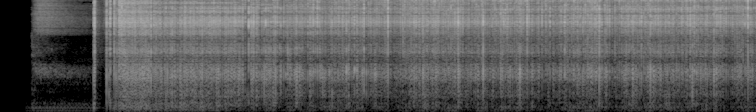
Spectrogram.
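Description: A welding arc crackles and sizzles steadily.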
